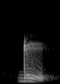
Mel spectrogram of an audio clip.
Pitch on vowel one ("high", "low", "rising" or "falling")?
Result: falling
